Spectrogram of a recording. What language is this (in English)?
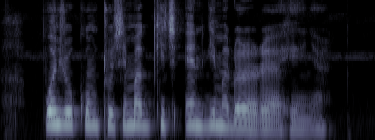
Luo (Kenya and Tanzania)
